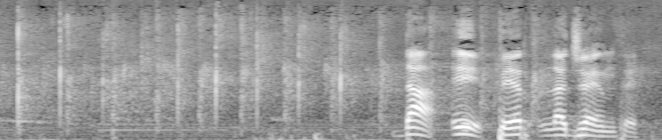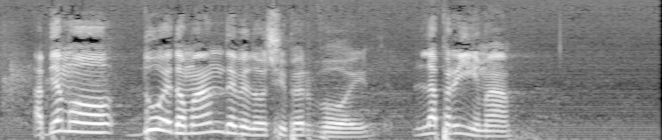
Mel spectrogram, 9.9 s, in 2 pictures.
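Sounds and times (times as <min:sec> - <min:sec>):
audience applause: 0:00.0 - 0:05.4
speech: 0:03.1 - 0:08.9.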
